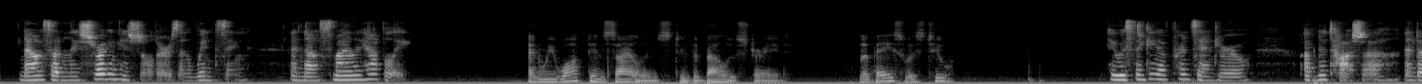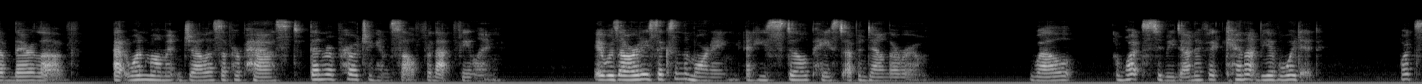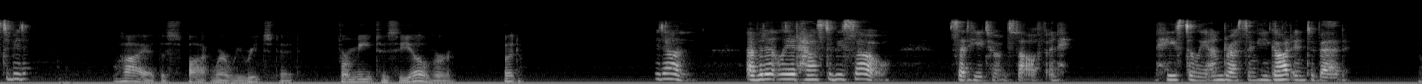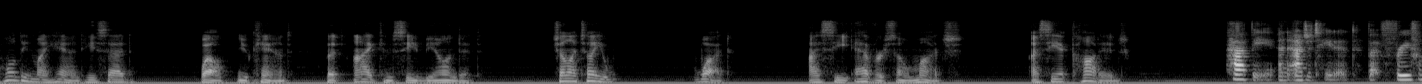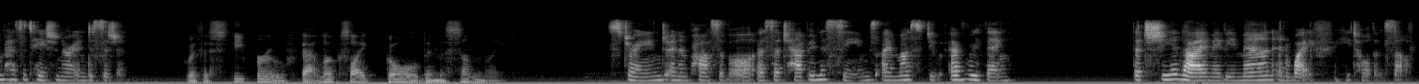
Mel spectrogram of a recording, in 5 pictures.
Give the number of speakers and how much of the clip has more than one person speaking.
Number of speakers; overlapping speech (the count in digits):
2, no overlap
